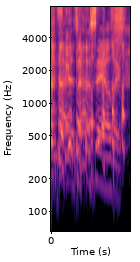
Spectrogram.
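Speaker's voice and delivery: high laughing breathy words; cracking up. Real, not acted. Cracking up at his friend eating pizza, laughing. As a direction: let the laugh take over the words.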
